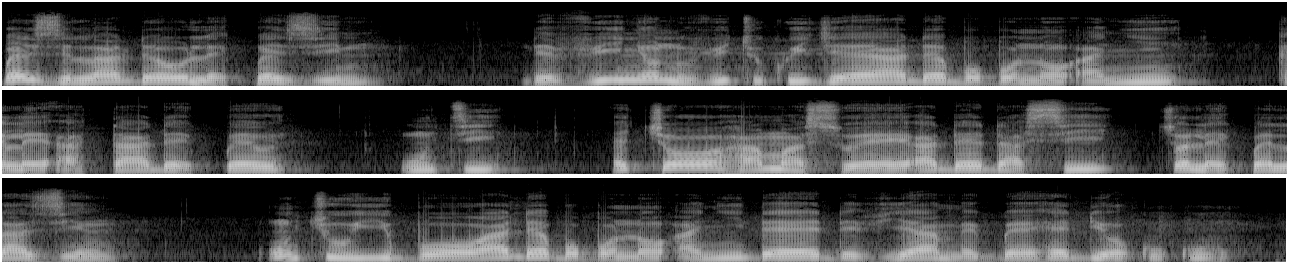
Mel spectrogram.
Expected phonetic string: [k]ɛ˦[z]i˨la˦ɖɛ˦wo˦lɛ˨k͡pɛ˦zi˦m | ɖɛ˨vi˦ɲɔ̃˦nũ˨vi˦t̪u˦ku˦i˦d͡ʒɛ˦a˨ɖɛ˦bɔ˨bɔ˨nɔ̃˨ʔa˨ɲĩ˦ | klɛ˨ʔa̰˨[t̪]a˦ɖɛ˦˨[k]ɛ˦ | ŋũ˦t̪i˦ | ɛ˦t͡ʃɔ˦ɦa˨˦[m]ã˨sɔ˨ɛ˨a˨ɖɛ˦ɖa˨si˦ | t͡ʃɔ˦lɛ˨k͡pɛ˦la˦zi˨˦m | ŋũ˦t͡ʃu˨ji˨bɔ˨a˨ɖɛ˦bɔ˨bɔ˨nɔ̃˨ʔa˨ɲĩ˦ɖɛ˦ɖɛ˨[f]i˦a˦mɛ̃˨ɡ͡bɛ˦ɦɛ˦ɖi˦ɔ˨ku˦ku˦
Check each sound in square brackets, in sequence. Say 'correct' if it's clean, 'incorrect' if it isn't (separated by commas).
incorrect, correct, correct, incorrect, correct, incorrect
